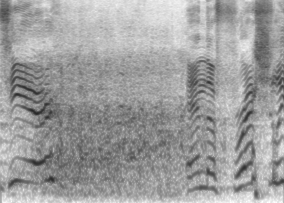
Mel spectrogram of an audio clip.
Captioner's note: audience laughing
